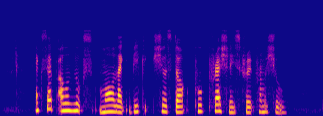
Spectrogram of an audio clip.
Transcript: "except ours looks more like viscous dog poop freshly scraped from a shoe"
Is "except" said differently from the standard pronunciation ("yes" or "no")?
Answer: no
